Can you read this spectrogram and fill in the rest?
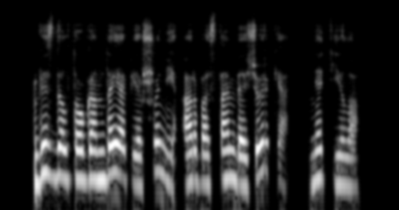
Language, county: Lithuanian, Alytus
